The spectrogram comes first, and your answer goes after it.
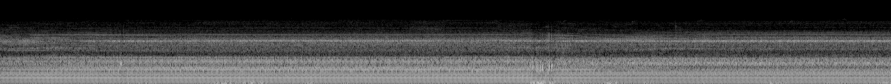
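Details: Small air inflator pumping up a tire: steady, even buzzing drone at constant pitch with a light pulsing beat and no rattles, inflating quickly; running normally.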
